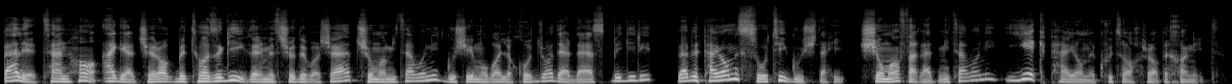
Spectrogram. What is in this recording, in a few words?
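Farsi, male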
